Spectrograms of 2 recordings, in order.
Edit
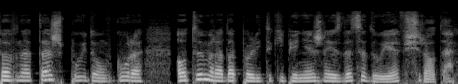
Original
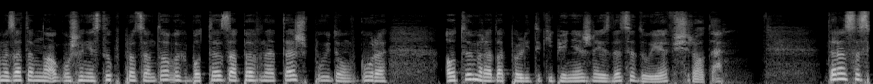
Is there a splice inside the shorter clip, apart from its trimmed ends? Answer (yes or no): yes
